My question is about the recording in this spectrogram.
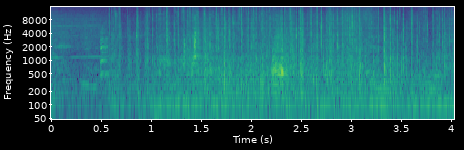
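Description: Plastic bags and wrapping paper rustling and crinkling as goods are handled and packed, many small irregular crackles starting about half a second in.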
